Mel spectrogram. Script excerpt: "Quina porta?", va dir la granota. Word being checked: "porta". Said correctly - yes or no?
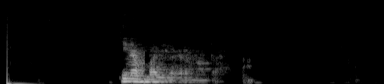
no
